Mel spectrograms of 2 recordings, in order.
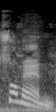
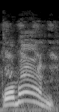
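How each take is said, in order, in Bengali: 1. শব্দটি 'ch' ধ্বনি দিয়ে শুরু হয়। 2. শব্দটি 'k' ধ্বনি দিয়ে শুরু হয়। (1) "নট চমেন" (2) "উচ্চাৰণটো কমেন্টহে হয় পায়।"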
